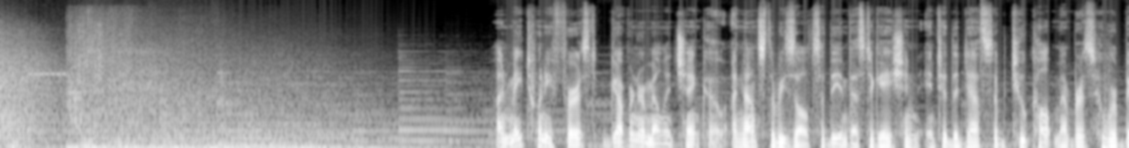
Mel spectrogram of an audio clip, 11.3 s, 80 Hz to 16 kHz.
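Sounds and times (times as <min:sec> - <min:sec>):
debris roaring: 0:00.0 - 0:04.4
controlled explosions demolishing a cave: 0:00.0 - 0:04.8
speech: 0:05.0 - 0:11.2.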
